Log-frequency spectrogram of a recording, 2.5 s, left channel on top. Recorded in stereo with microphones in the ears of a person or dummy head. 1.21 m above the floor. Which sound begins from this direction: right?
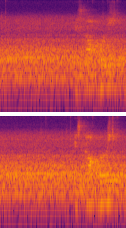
A man speaking, at 1.5 s.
